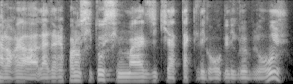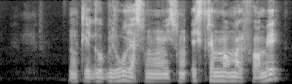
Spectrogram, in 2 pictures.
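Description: Against background music, a man with a very deep, low pitch speaks at a moderate pace, his loudness very even and his intonation fairly even, in a dry, close sound with no echo. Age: 20s. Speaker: guest sharing personal story. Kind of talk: interview testimony. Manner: halting, many repetitions and hesitations.

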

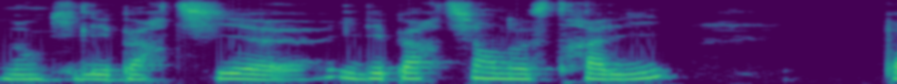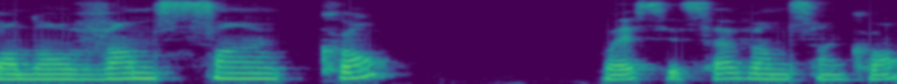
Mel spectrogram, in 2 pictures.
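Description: Very slowly, with long and frequent pauses, a woman speaks in a medium pitch and a dark, mellow, somewhat breathy tone, her intonation monotone and flat, the recording very clean against a silent background. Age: 20s. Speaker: history student and archives employee. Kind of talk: casual interview about a book.

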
